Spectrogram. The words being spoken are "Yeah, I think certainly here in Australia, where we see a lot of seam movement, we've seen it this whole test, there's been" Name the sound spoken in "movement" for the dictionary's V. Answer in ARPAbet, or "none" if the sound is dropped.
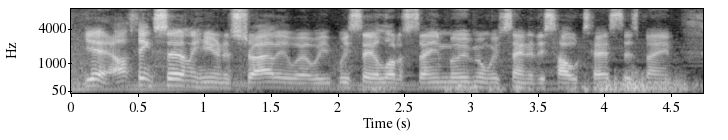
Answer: V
